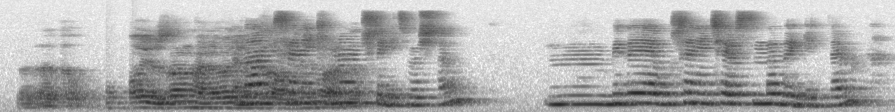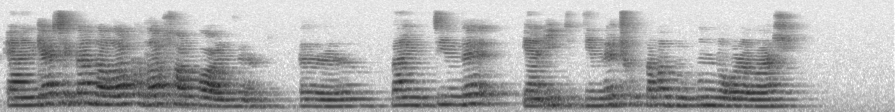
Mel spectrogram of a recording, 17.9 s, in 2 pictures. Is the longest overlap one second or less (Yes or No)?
No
